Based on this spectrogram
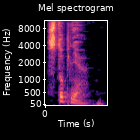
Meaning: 1. foot 2. sole
- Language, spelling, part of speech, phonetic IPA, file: Russian, ступня, noun, [stʊpˈnʲa], Ru-ступня.ogg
